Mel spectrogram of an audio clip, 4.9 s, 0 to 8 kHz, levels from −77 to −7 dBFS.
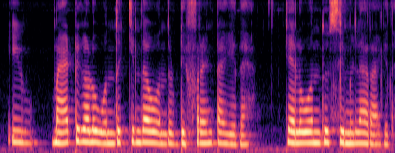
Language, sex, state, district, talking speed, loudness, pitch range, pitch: Kannada, female, Karnataka, Bangalore, 120 wpm, -14 LUFS, 205-220 Hz, 215 Hz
